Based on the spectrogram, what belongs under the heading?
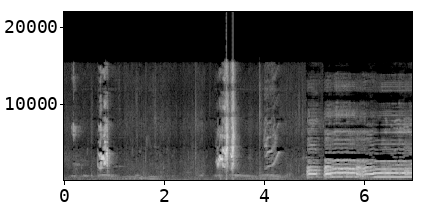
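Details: Crowing green junglefowl, a wild-caught male aged one and a half years, kept in Kediri, East Java: scattered clicks and taps, then a short sharp note leading into a drawn-out, rich, gently descending crow.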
